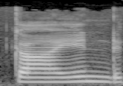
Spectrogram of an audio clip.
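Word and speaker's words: kind: next rule है हमारा आई का प्रोनाउंस एशन हम इ करेंगे कैसे करेंगे के आई एनडी है तो हम इसको पढ़ेंगे काइंड कैसे पढ़ेंगे काइंड पढ़ेंगे आई करके इसका प्रोनाउंस एशन होगा तो काइंड हो जाएगा ऐसे ही पढ़ लेंगे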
